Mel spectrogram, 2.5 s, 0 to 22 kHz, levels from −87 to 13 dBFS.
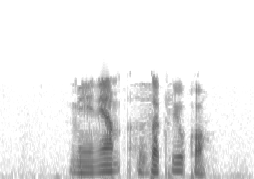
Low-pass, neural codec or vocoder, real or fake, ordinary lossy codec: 7.2 kHz; none; real; AAC, 16 kbps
